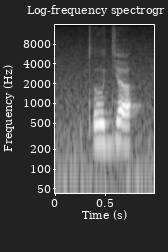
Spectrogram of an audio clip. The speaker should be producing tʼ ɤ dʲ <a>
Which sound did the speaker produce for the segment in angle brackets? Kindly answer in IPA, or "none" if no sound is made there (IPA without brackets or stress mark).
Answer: a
